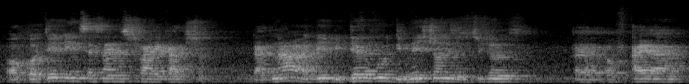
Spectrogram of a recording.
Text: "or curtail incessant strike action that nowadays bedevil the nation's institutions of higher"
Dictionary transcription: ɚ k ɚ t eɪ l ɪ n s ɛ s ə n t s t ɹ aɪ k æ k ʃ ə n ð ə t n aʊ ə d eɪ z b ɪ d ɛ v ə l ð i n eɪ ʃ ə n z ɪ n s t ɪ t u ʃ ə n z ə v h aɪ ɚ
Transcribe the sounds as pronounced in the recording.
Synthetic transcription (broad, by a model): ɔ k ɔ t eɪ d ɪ n s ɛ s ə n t s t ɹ aɪ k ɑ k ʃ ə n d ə t n aʊ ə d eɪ b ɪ d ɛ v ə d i n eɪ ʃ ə n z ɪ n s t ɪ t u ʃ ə n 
